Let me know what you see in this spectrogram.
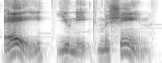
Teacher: because unique actually starts with a y sound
